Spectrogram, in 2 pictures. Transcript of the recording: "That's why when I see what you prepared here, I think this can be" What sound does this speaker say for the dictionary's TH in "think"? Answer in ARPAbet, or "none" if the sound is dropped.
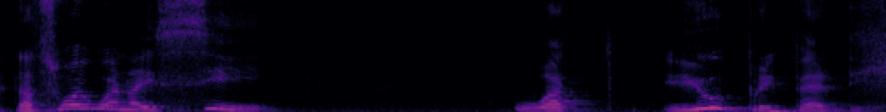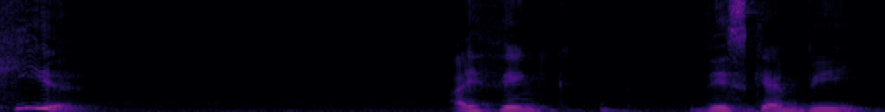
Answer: TH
